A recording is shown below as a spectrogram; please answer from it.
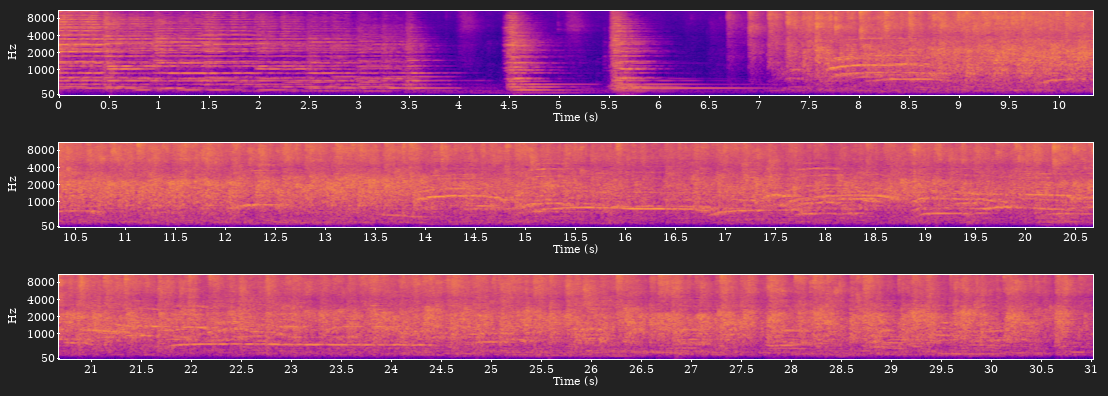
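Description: A string quartet of violins, viola and cello playing a fast passage, ending on two short, loud chords about four and six seconds in. An audience then claps steadily for the rest of the time, with voices calling out over the clapping.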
